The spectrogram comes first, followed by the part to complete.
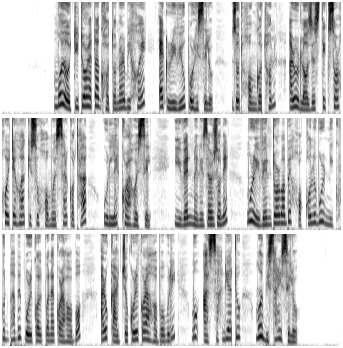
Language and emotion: Assamese, fearful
